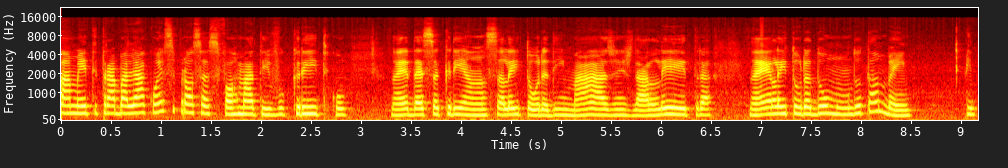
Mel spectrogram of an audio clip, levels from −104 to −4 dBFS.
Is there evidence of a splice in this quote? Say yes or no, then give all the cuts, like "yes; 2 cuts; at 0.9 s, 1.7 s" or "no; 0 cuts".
no; 0 cuts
